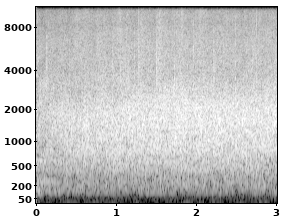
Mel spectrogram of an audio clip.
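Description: Steady applause from a church congregation during a Catholic priest's talk on mercy, a dense, even wash of clapping held at moderate level for the whole stretch with no voices over it.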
